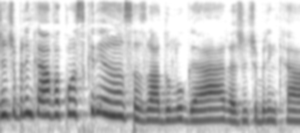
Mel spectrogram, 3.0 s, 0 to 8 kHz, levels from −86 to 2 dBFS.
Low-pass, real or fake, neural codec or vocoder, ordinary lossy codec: none; real; none; none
